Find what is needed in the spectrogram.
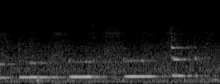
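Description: Orgelkids kit organ's wooden pipes sounding single notes one key after another, each held about half a second and each a step higher, in a steadily rising run up the keyboard.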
